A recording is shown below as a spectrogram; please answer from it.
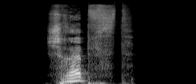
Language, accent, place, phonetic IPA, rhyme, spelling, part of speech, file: German, Germany, Berlin, [ʃʁœp͡fst], -œp͡fst, schröpfst, verb, De-schröpfst.ogg
- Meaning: second-person singular present of schröpfen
